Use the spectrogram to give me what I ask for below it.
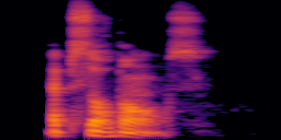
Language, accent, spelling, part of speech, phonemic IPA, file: French, France, absorbance, noun, /ap.sɔʁ.bɑ̃s/, LL-Q150 (fra)-absorbance.wav
- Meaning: the fact of being absorbent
